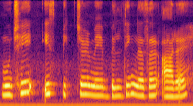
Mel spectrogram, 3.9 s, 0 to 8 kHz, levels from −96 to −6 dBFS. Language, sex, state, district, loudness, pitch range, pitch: Hindi, female, Arunachal Pradesh, Lower Dibang Valley, -14 LUFS, 200-235 Hz, 220 Hz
